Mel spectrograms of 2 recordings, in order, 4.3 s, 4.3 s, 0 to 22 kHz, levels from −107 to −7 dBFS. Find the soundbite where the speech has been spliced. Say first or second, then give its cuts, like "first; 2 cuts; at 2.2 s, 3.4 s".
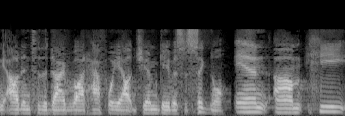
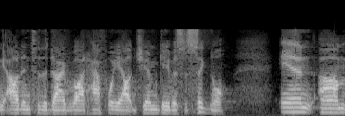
first; 1 cut; at 2.9 s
